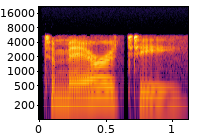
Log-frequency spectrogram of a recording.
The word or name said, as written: temerity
